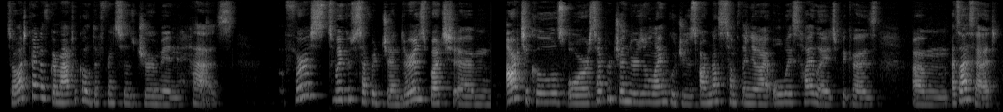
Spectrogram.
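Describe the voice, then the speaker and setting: A woman in her twenties, a native Turkish speaker, explaining language learning in a casual, lively way and slowing down for example sentences. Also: medium pitch. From Turkey. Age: 20s. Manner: lively, conversational, slows down to spell out example sentences. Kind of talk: casual explanatory talk to camera.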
